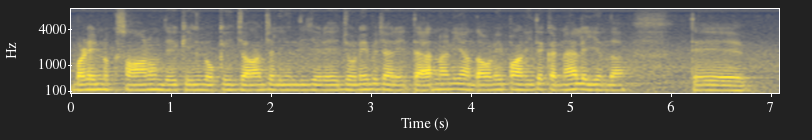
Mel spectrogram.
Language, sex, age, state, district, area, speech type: Dogri, male, 18-30, Jammu and Kashmir, Samba, rural, spontaneous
